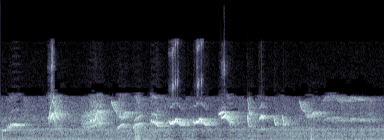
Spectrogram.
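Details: Somewhat softer snatch of oriental magpie-robin rolling song meant to draw answers from other magpie-robins: a few blurred whistled phrases and quick chirps in a short run.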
